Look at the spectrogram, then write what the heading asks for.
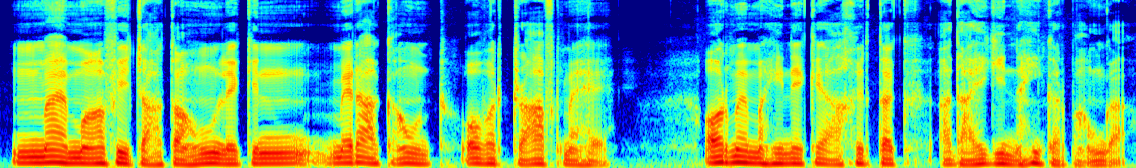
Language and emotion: Urdu, sad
